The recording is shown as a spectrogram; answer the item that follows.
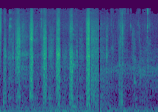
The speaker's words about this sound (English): That sniffing you hear is Tilia, the conservation dog at Mequon Nature Preserve. Right now, she's looking for a treat.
